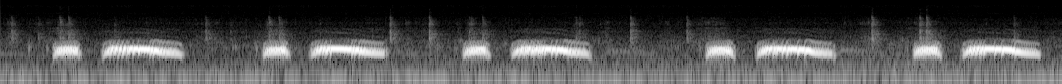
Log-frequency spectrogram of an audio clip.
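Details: Spotted dove decoy calling to lure wild birds, five rhythmic short-then-long coos, the longer note curving downward, repeated just under once a second.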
